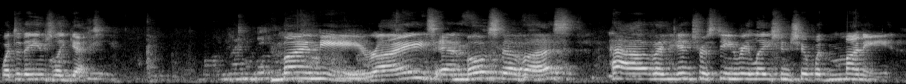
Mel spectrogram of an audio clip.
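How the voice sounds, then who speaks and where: Over noticeable background noise and audible room echo, a woman speaks at a fairly slow pace in a high pitch with fairly even intonation. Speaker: English literature teacher. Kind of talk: classroom lecture.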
